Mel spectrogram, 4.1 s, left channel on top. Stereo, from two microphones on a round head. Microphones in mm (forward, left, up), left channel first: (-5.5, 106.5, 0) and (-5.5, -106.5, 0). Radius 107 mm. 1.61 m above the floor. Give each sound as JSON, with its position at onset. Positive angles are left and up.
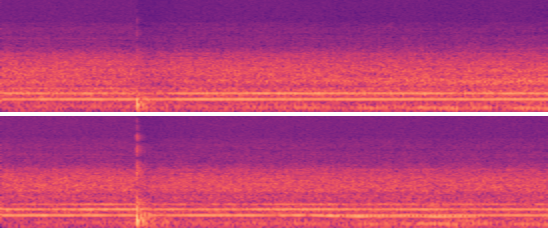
{"t": 1.0, "sound": "a thud", "side_deg": -45}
